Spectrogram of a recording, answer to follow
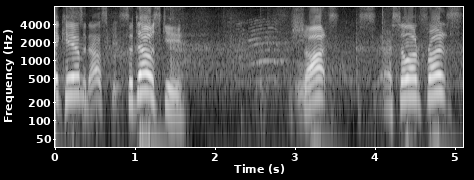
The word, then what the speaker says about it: Sadowski: Sadowski.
